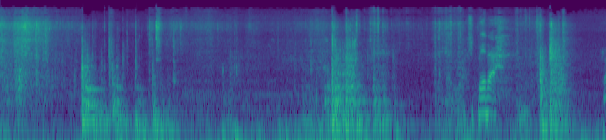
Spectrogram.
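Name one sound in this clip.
A plastic bin lid clatters and bangs.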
